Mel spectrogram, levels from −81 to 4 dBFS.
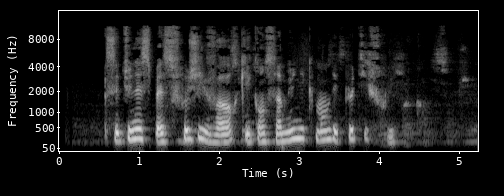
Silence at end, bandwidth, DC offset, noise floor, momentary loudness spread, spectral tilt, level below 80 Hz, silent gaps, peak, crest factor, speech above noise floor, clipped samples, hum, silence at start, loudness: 0.15 s; 11.5 kHz; under 0.1%; -47 dBFS; 14 LU; -4.5 dB/octave; -68 dBFS; none; -2 dBFS; 18 dB; 27 dB; under 0.1%; none; 0.55 s; -20 LUFS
